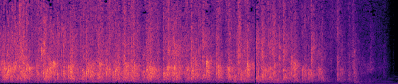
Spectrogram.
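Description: An audience applauding, a room full of people clapping, which fades out about five seconds in. Just before the end a low steady musical drone begins.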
